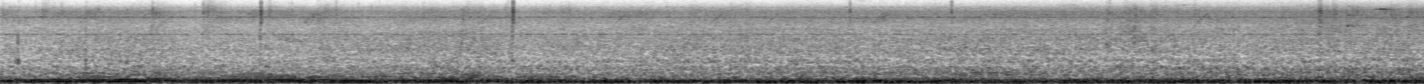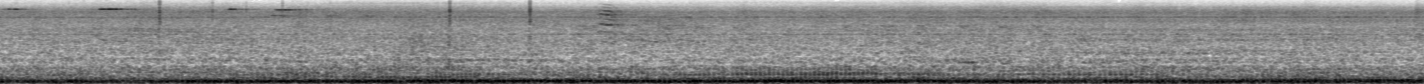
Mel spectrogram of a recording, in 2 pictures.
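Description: A steady low rumble like motor-vehicle traffic, growing louder about halfway through.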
